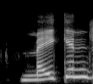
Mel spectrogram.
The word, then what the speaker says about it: Macon: So my number three was Macon. I think that's how you say it. Macon by Jason Aldean. – Macon, Georgia. Macon.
